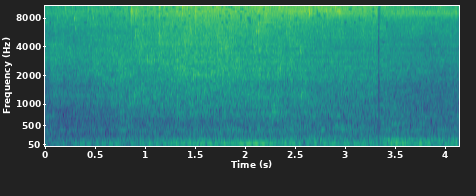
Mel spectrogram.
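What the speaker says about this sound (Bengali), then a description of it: "এখন এর মধ্যে দিয়ে দিচ্ছি পরিমাণ মতন জল" Water poured steadily into a pan of ridge gourd curry, a continuous broadband gushing and splashing that swells slightly midway and carries on without break, close and fairly loud with no talk.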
